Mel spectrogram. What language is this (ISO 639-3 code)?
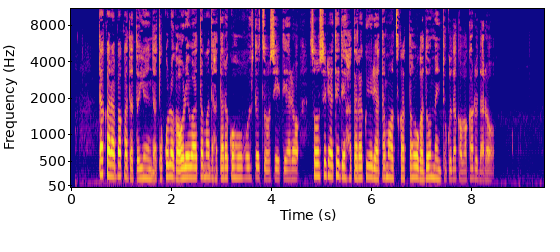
jpn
